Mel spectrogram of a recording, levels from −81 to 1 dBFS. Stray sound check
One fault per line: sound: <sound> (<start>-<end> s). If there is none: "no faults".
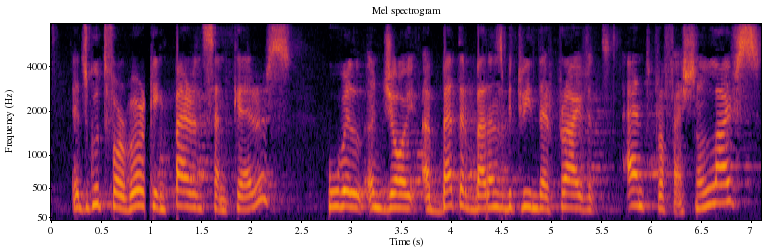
sound: dropout (0.9-1.0 s)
